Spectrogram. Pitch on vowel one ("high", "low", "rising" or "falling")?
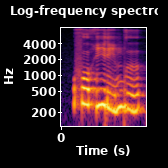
falling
